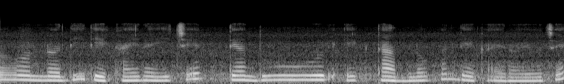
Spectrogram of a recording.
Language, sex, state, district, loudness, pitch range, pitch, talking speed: Gujarati, female, Gujarat, Gandhinagar, -14 LUFS, 180-210 Hz, 190 Hz, 130 wpm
